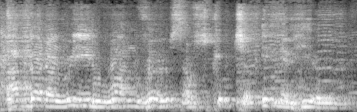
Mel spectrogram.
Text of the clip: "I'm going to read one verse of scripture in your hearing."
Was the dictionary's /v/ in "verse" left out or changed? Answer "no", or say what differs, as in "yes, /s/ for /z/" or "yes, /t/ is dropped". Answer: no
